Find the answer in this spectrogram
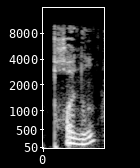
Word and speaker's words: prenons: Keep in mind that you should pronounce it prenons.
